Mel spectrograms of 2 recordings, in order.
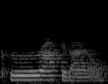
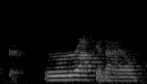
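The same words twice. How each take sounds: First: "Crocodile" joined up with a long R; no gap in "Crocodile", R still stretched; blended word. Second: Lone "K", pause, then "crocodile" from a long R; segmented, squeezed R. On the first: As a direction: run the k straight into the R of "Crocodile". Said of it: "Put it together". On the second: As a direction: split "K, crocodile" after the k. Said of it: "squeeze your tongue on the R". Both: Shown as a demonstration.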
